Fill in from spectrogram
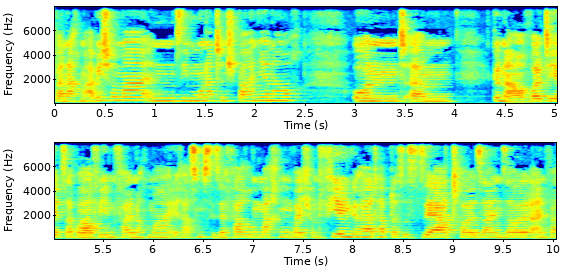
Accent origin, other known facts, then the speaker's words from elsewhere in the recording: Germany; Ich komme aus Deutschland und ich war jetzt gerade in Spanien, habe dort Erasmus gemacht, 7 Monate.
